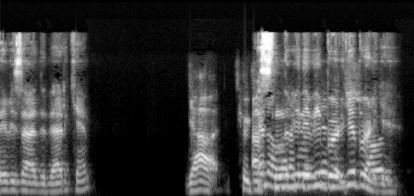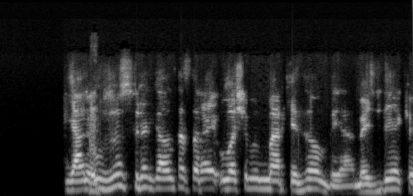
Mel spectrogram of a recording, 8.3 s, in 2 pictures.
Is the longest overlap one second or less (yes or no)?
no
